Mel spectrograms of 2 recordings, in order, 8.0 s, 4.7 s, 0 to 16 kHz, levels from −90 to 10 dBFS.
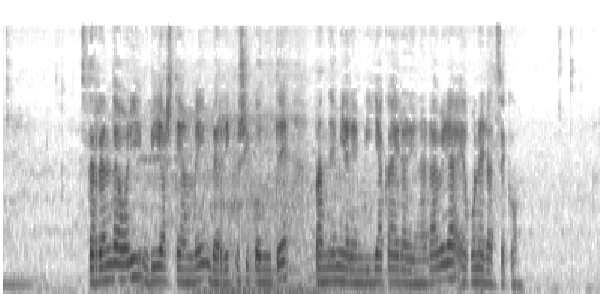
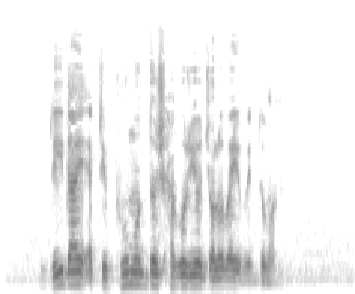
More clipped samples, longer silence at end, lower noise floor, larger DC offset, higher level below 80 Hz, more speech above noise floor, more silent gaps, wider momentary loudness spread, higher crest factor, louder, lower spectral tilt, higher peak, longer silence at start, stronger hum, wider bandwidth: neither; about the same, 1.05 s vs 1.1 s; second, -58 dBFS vs -76 dBFS; neither; first, -44 dBFS vs under -90 dBFS; about the same, 35 dB vs 35 dB; neither; second, 7 LU vs 10 LU; about the same, 20 dB vs 18 dB; first, -23 LUFS vs -41 LUFS; about the same, -4.5 dB/octave vs -4.5 dB/octave; first, -4 dBFS vs -24 dBFS; second, 0.05 s vs 0.7 s; neither; about the same, 11.5 kHz vs 11 kHz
